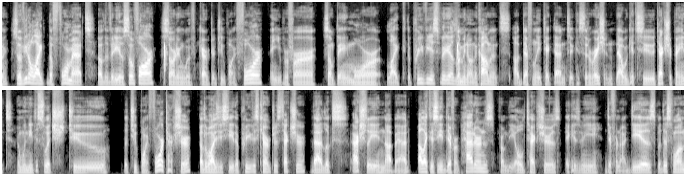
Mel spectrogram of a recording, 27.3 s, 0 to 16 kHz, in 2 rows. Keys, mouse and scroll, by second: 12.1 scroll down 1, 12.6 click, 13.7-17.6 drag, 18.6-20.0 shift+middle drag, 20.0-22.0 drag, 22.0-22.5 scroll down 2, 22.5-24.4 shift+middle drag, 24.4 click, 25.0 click.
